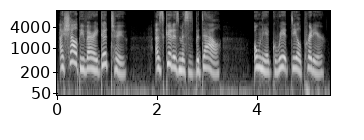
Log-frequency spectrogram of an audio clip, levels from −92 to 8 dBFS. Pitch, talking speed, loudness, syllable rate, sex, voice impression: 240 Hz, 175 wpm, -17 LUFS, 4.9 syllables/s, female, feminine, young, tensed, powerful, bright, clear, fluent, slightly cute, refreshing, friendly, reassuring, lively, slightly kind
